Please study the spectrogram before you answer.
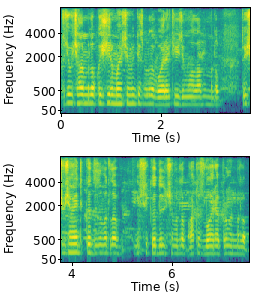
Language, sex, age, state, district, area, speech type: Kashmiri, male, 30-45, Jammu and Kashmir, Srinagar, urban, spontaneous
